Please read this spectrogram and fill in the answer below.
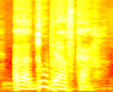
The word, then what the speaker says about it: Дубравка: Мать Дубравка, тут скорее двойное надо ударение, чешская принцесса.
